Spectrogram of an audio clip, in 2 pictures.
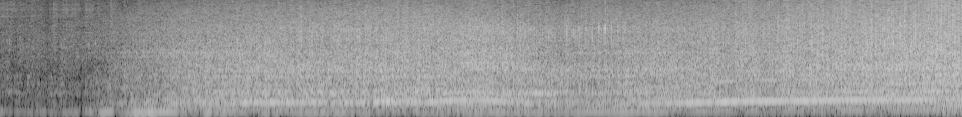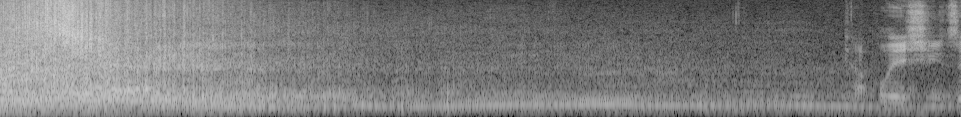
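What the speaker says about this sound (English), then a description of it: "Issues there for Dave by the sounds of that" A loud drag racing car with a Cleveland engine roars up and sustains a rising, wavering drone at a dragstrip, then drops away and fades while a voice speaks over it.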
